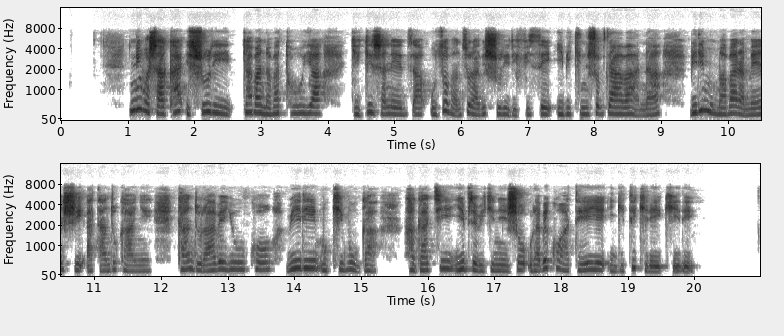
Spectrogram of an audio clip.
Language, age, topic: Rundi, 25-35, education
